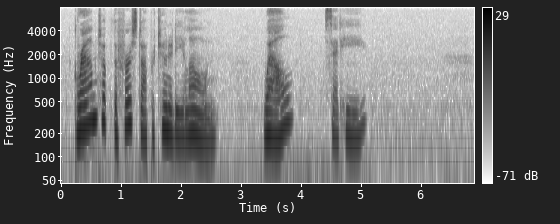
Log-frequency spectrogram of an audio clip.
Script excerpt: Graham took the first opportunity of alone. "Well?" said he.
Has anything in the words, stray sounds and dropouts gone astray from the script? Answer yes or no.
no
